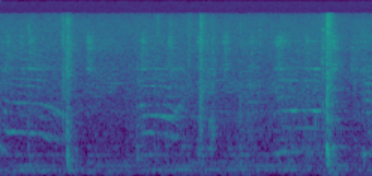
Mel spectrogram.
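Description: Faint background music with a shifting melody, a light click about half a second in and a few fainter clicks.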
